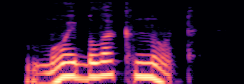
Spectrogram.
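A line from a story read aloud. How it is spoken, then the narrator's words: Whisper. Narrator (Russian): прошептала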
